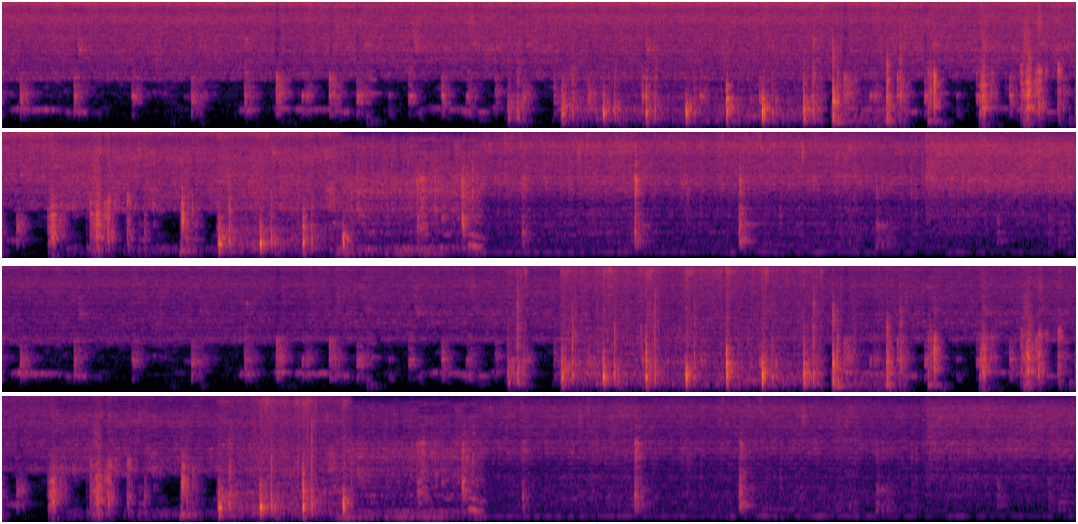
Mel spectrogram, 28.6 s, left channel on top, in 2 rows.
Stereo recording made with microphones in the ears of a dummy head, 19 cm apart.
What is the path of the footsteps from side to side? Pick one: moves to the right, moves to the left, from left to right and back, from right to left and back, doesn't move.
from right to left and back.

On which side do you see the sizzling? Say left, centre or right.
left.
